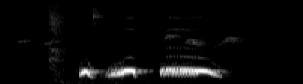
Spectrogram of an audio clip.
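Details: Calling male spotted dove kept as a lure for wild birds; a single mellow phrase of two brief coos followed by a long, steady coo that bends downward, with faint low rustling before it.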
